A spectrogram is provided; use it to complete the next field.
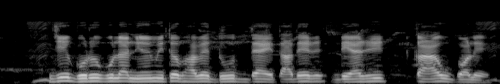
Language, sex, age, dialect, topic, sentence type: Bengali, male, 18-24, Northern/Varendri, agriculture, statement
